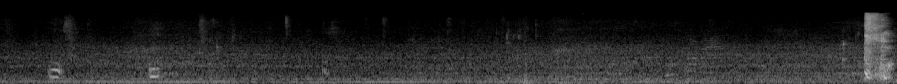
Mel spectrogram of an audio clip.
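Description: A baby gives one sharp sneeze near the end, following a stretch of quiet background noise broken only by a couple of small soft sounds.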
